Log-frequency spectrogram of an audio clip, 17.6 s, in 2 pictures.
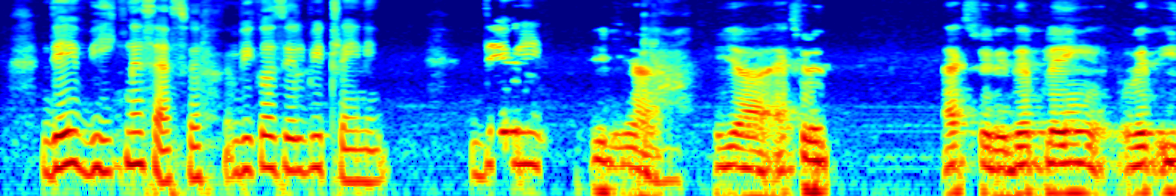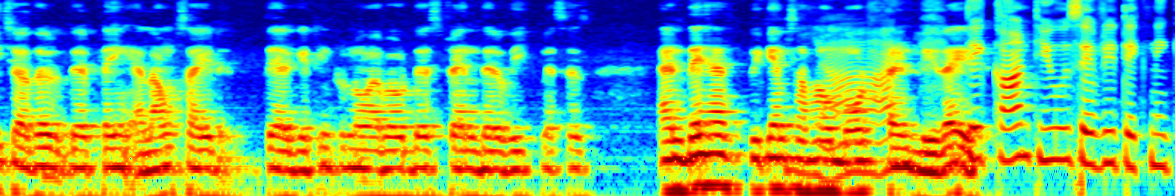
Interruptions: present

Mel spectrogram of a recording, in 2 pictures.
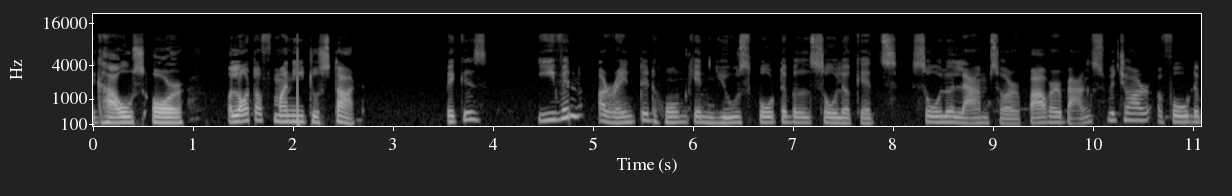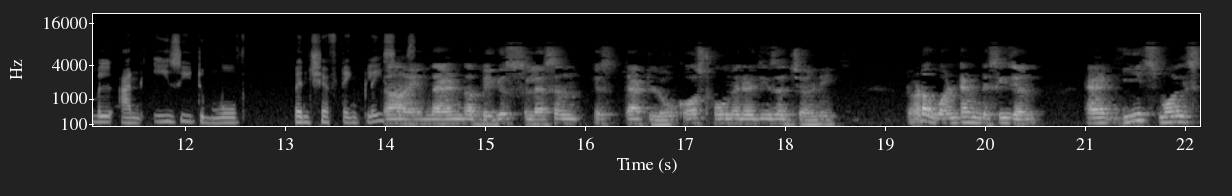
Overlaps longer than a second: none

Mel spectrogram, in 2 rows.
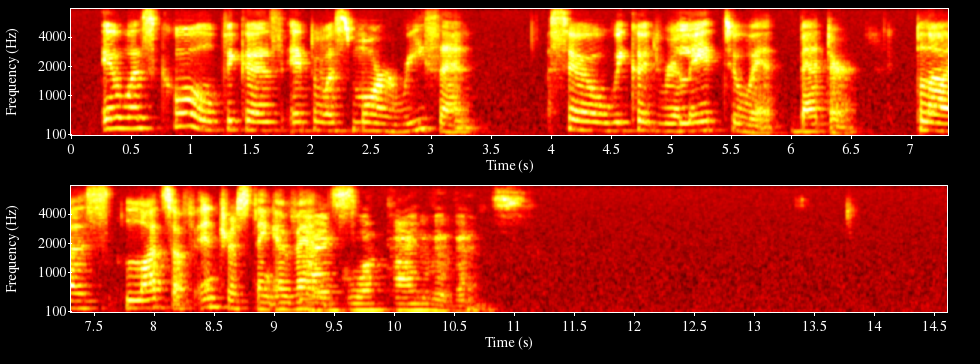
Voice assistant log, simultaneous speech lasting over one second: none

